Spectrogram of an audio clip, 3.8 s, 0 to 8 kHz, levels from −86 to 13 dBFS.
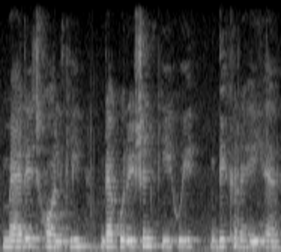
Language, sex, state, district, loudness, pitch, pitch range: Hindi, female, Chandigarh, Chandigarh, -18 LUFS, 210 Hz, 200-215 Hz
